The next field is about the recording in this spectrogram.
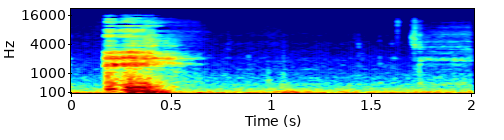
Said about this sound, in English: something's caught in my throat, making me cough.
